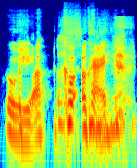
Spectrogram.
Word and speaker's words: Sequoia: You'll correct me on that if I'm wrong on that pronunciation. Visitors. Yeah, it's Sequoia.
